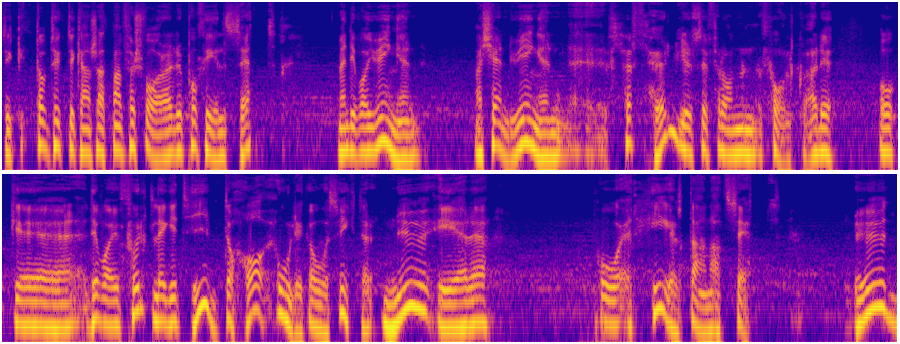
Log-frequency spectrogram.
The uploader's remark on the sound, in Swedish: Flera av inspelningarna är från årets bokmässa, där Folkets Radio tillsammans med Karneval förlag höll en serie diskussioner.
